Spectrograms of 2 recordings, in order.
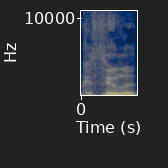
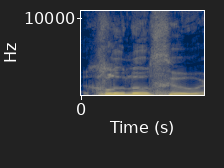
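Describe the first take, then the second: First: The name is said in its common pronunciation. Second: The name is said in an unusual alternative pronunciation. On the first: "the way I'm pronouncing it is not the way Lovecraft pronounced it" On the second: "It's supposed to be more like uh Hluluthu or something"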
